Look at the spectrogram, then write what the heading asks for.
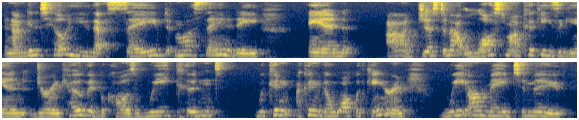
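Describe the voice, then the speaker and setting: Chatty woman with a croaky voice. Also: mid-range voice, normal speed, far from the mic. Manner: chatty, repeats herself for emphasis, many ums. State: voice getting croaky. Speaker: wellness workshop host. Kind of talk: casual motivational chat to viewers. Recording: roomy echo, away from the mic.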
